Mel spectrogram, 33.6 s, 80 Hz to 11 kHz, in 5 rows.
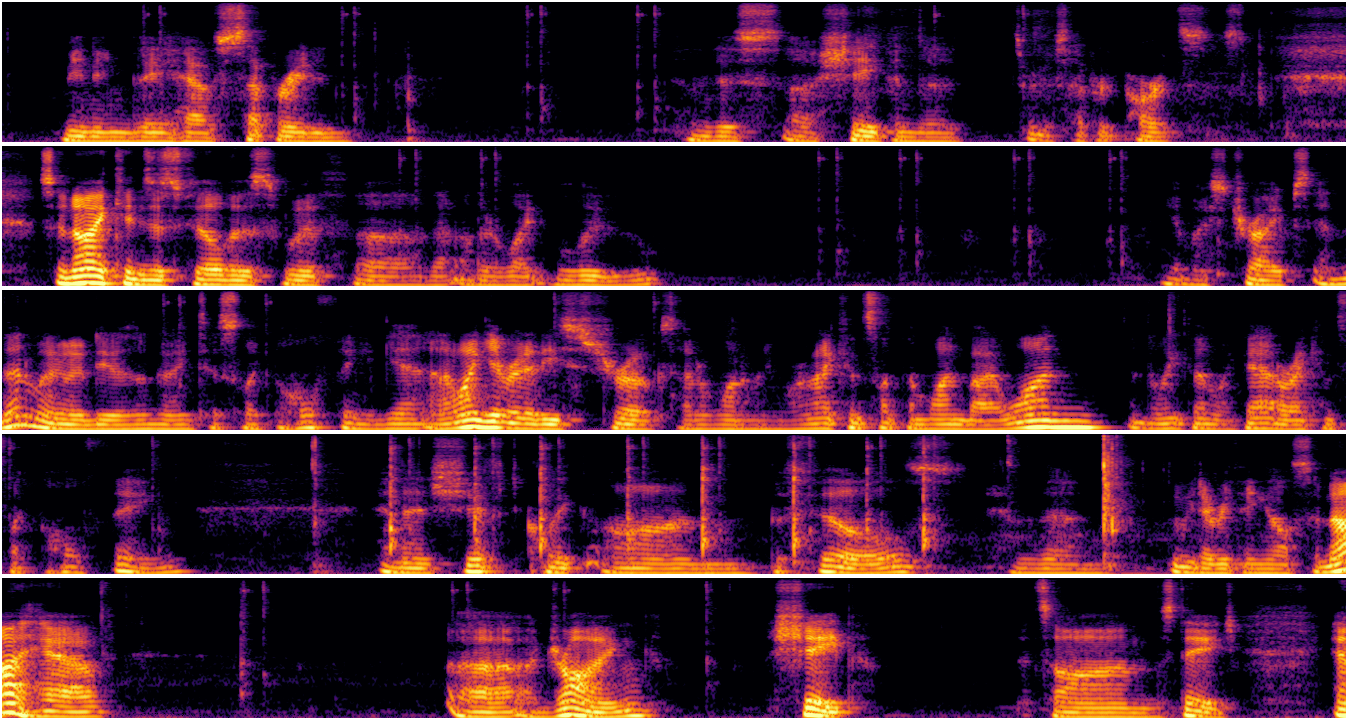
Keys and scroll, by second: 4.5 space, 19.2 BackSpace, 25.6 BackSpace, 27.3 BackSpace, 27.3 super+-.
